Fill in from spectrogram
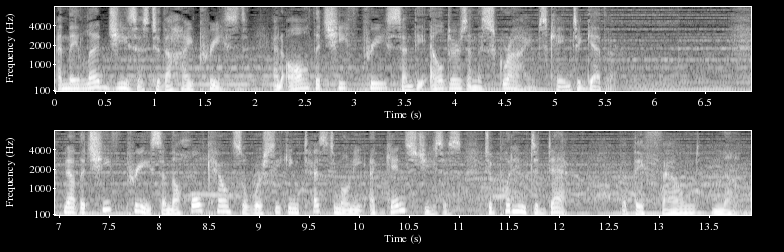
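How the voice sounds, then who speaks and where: A man's voice: medium pitch, sing-song, normal speed. A man giving solemn, scripted narration of scripture. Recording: loud dramatic music underneath.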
